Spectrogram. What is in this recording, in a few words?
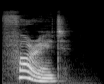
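"forehead", British English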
